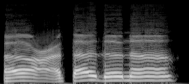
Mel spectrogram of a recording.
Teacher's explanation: Huruf ain kita sempitkan.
